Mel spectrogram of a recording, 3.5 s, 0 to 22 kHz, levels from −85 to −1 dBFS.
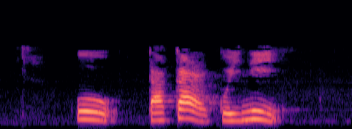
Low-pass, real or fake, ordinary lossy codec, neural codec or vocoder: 7.2 kHz; real; MP3, 24 kbps; none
